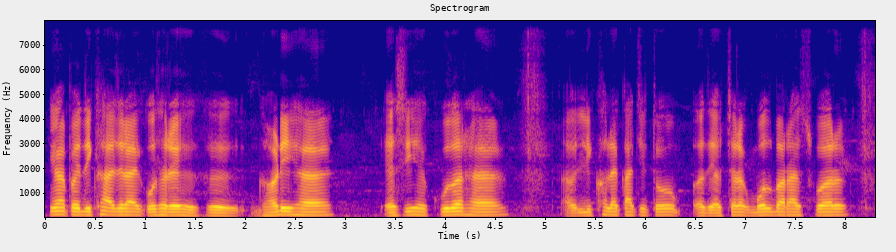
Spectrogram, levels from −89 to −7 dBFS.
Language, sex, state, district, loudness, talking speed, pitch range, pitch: Hindi, male, Jharkhand, Palamu, -17 LUFS, 180 wpm, 115-130 Hz, 125 Hz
